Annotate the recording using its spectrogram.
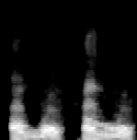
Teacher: ini ujung lidah bergetar ya. Ujung lidah bergetar itu hanya dimiliki oleh ro. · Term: At-takrir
